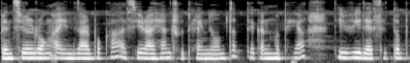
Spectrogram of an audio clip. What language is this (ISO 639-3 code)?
lus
